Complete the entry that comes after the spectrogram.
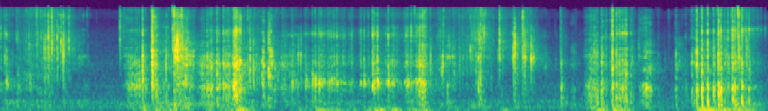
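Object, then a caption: Bar of soap scraped with a knife blade. A dry white soap bar with pink specks, held in the hand, is scraped and cut with a metal utility knife blade. The clip is dry, crumbly scraping and crunching in bursts with short pauses, bright and hissy with little low end, and each stroke stops almost at once.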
